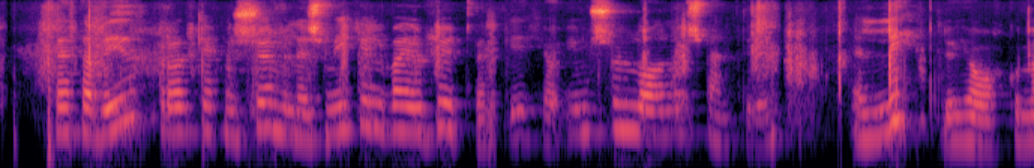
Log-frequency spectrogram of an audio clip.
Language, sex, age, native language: Icelandic, female, 60-69, Icelandic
